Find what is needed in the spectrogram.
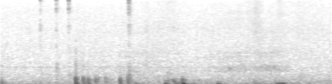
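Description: Faint, irregular low thumps and soft clicks from a stylus and hand working on a writing tablet.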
